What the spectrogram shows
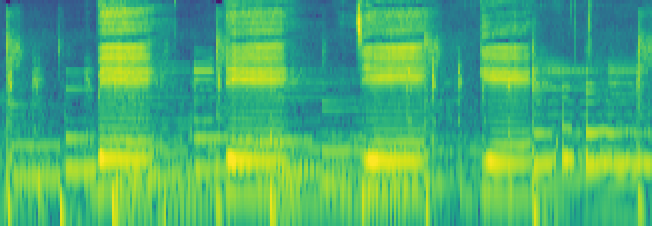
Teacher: kontoid yang dibentuk dengan disertai bergetarnya pita suara disebut kontoid bersuara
